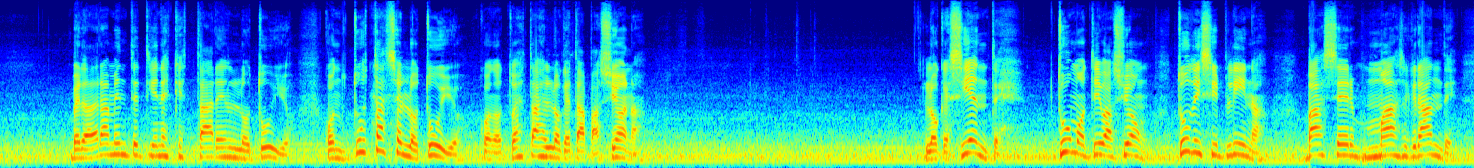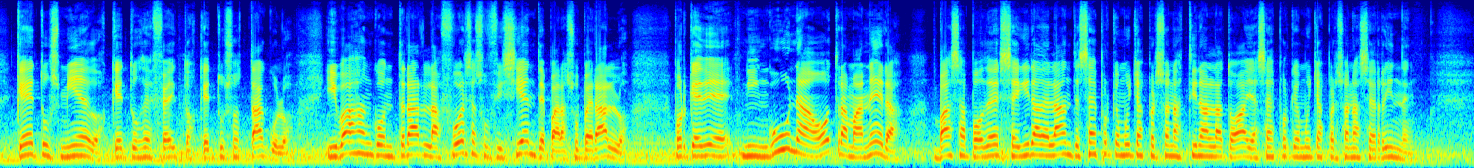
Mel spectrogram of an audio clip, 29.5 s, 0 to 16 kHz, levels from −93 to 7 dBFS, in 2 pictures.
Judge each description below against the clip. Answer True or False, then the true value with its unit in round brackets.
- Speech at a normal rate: True (155 wpm)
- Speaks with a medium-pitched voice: True (175 Hz)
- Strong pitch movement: False (4.1 semitones)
